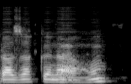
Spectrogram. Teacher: قاف ہے نا ساکن اس کا قاعدہ اور ایک ہوگا نا. رزق قاف ہے نا یہ کلکلہ صغرا ہوگا نا اس میں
